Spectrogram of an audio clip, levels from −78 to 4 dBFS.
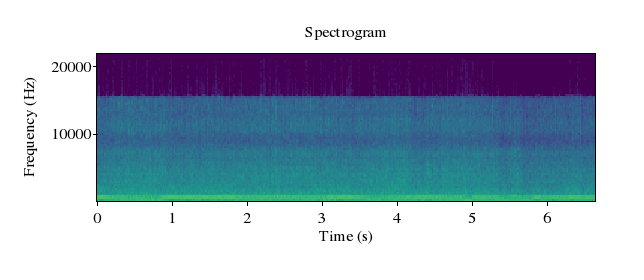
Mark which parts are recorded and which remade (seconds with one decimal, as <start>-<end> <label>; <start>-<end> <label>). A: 0.0-6.7 recorded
